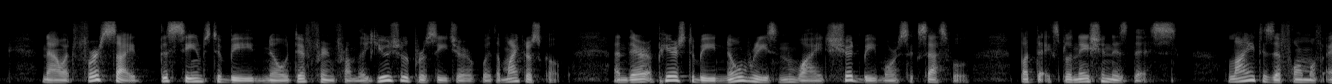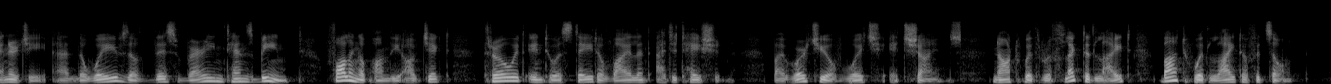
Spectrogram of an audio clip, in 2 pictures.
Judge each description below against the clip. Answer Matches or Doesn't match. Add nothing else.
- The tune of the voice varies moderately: Doesn't match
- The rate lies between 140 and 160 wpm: Doesn't match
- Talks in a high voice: Doesn't match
